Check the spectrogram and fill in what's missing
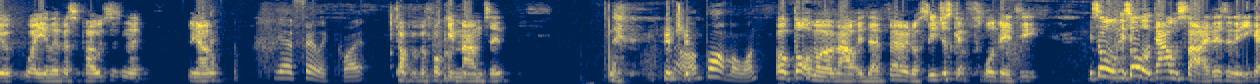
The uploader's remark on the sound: They gathered on Skype to record this episode. RAD is recorded "as live" and this show is no different!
